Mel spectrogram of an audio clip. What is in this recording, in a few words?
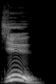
Japanese Number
